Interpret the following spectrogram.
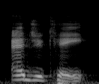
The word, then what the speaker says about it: educate: Dictate, educate. Note that a D before a long U sound often sounds more like J. Elevate, emulate, hydrate, where the Y has a long I sound.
